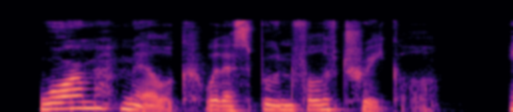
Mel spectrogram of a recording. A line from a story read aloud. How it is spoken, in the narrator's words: murmured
